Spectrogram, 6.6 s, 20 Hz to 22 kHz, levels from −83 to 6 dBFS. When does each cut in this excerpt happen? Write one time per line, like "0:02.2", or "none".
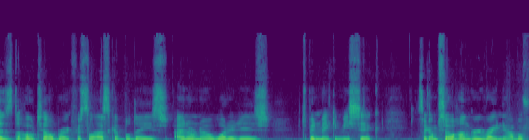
none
